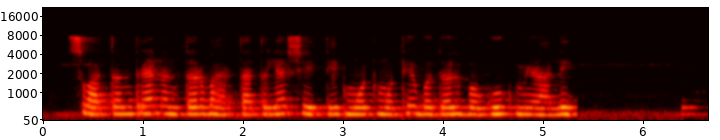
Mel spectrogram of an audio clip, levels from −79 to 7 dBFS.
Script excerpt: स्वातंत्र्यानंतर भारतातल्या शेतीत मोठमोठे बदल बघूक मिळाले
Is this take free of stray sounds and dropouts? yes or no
yes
